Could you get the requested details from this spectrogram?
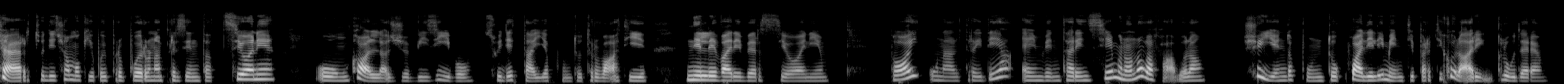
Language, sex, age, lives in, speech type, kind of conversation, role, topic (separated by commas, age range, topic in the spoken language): Italian, female, 20-24, Italy, read, expert-assistant, expert, Come si possono esplorare in modo coinvolgente le differenze tra versioni di una stessa favola?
